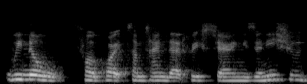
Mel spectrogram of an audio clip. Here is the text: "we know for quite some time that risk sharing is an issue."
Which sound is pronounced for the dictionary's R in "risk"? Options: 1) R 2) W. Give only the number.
2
